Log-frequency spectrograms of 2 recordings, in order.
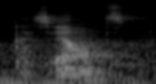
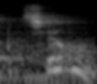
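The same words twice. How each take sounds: First: Patiente breathed in a soft whisper; hushed unvoiced patiente. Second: Said in the usual way. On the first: Shown as a demonstration. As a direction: whisper patiente as a gentle reminder. Repeated word whispered.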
